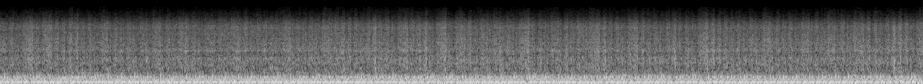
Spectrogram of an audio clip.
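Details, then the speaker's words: Aprilia Mille R V-twin with fuel pressure regulator removed, fuel pump on: rough, uneven beat that revs then falters and stalls; owner suspects fuel pump not holding pressure but is unsure, stalling after revving. "then it dies so the I think the fuel pump is uh it's not keeping the pressure however I'm not 100% sure that that that that's the problem"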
